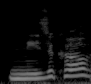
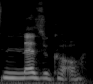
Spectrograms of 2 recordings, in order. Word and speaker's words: Nezuko: No, it's Nezuko. I mean, have they watched the anime? I don't know. I've I've only ever watched Demon Slayer in Japanese. So, I do not know how they say it in English. I only have heard it in Japanese and it's Nezuko. So, that's how that's I mean, the Japanese is the original way to say it.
